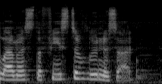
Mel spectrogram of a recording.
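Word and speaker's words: Lughnasadh: in Ireland they call Emeth the feast of Luna sod pronounced Louvre NASPA the feast of the Celtic God Luke occultists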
